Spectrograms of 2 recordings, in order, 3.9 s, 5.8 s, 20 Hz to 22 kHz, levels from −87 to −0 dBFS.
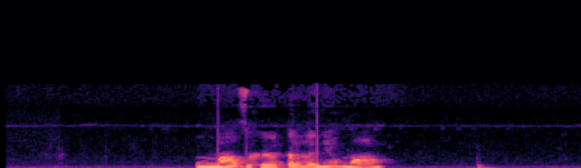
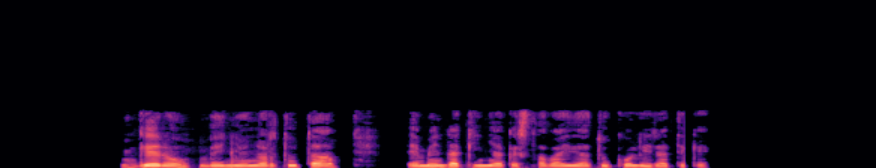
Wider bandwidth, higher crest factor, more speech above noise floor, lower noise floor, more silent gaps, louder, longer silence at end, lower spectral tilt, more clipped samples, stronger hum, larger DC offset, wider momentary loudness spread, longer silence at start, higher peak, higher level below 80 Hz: first, 11 kHz vs 7.8 kHz; about the same, 16 dB vs 18 dB; second, 40 dB vs over 69 dB; second, -60 dBFS vs under -90 dBFS; second, none vs 2.28-2.34 s, 2.55-2.71 s; about the same, -21 LUFS vs -21 LUFS; second, 0.65 s vs 1.15 s; first, -6.5 dB/octave vs -5 dB/octave; neither; neither; neither; second, 8 LU vs 12 LU; first, 1.3 s vs 0.8 s; second, -8 dBFS vs -4 dBFS; first, -56 dBFS vs -74 dBFS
